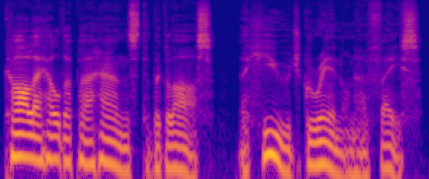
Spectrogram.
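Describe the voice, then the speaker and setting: A man's voice: on the low side, animated, a little slow, darkish tone, dry recording, clean studio sound. A man reading scripted short story narration as its author.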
